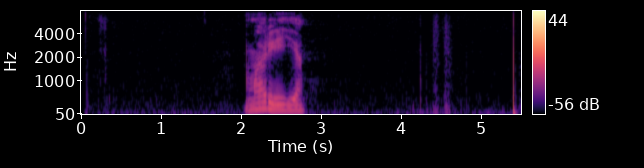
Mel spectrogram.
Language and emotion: Russian, neutral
